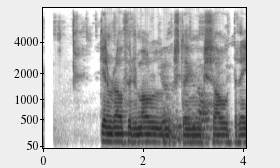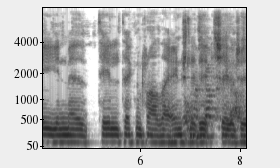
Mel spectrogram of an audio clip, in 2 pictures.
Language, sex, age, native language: Icelandic, male, 20-29, Icelandic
